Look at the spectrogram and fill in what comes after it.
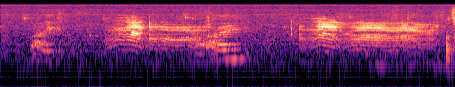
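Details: House cat answering its owner with weird noises: a series of wavering, harmonic-rich meows that rise and fall, several run together, with faint human speech in the background.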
